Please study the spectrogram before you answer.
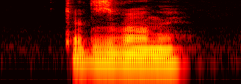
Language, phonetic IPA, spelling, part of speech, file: Polish, [ˈtaɡ ˈzvãnɨ], tak zwany, adjectival phrase, LL-Q809 (pol)-tak zwany.wav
